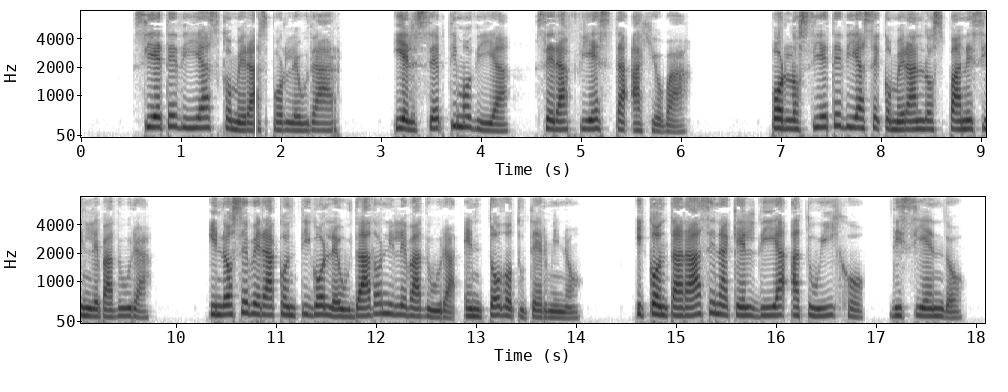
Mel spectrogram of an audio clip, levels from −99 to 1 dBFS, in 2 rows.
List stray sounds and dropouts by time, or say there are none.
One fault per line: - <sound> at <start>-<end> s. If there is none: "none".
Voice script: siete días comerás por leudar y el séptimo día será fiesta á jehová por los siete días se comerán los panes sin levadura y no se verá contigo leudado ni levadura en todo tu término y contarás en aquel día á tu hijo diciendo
- dropout at 1.7-1.8 s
